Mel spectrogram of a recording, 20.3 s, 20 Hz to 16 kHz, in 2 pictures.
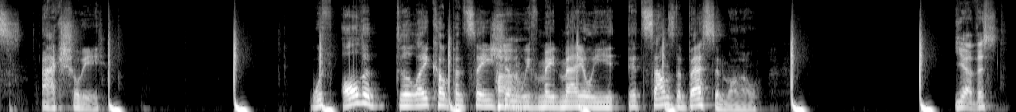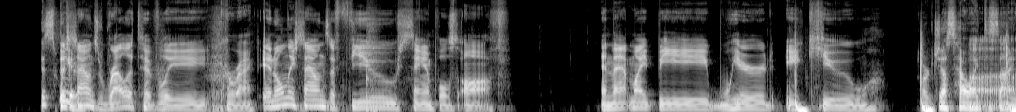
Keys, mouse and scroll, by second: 1.0 space, 3.9 click, 4.1 click, 9.7 space, 17.9 space.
